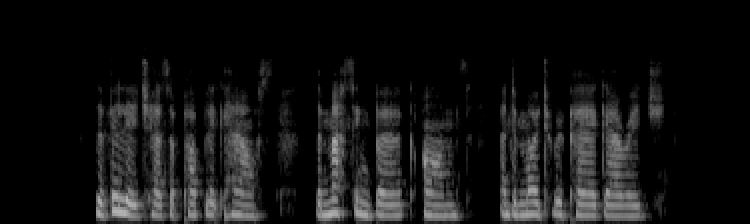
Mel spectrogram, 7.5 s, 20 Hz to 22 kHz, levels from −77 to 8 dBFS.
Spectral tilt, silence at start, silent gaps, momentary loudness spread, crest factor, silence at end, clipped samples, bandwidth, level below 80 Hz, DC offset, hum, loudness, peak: -6.5 dB/octave; 0.95 s; 3.07-3.15 s, 4.92-4.96 s; 13 LU; 22 dB; 0.9 s; under 0.1%; 7.6 kHz; -76 dBFS; under 0.1%; none; -28 LUFS; -8 dBFS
